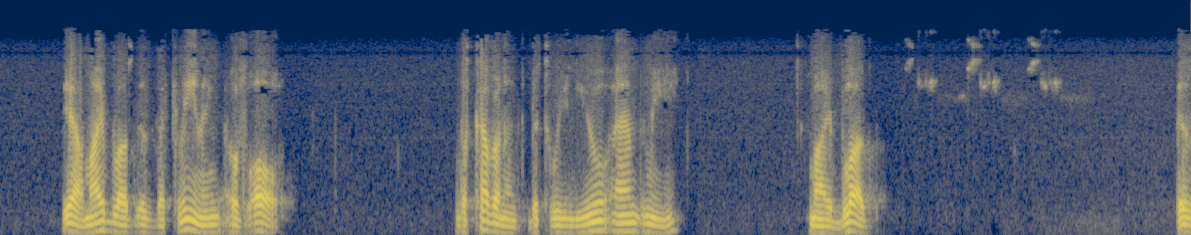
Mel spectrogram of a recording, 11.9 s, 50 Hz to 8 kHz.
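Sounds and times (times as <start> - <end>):
speech: 0.6 - 2.9, 4.6 - 6.9, 8.1 - 8.8
birds chirping through an open house door: 0.7 - 2.9, 8.5 - 11.1.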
